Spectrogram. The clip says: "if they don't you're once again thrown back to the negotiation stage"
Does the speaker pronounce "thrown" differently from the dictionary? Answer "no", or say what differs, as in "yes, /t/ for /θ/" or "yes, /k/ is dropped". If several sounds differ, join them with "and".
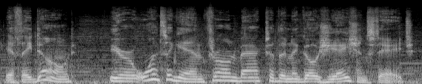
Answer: no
